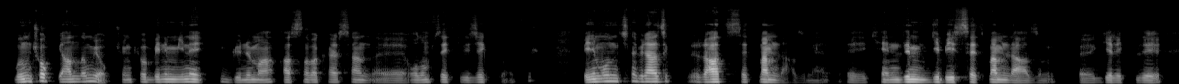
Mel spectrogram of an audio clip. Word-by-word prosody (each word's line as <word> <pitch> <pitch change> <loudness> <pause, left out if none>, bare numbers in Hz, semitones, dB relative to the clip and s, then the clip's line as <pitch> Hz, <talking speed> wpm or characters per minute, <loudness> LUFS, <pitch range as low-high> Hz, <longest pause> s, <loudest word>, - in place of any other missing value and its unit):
bunun 125 +4 +2
çok 160 +3 +1
bir - - -2
anlamı 130 +3 -1
yok. - - -4
Çünkü 110 +1 -11
o 115 -1 -6
benim 120 0 +1
yine 115 -1 +2 0.2
günümü 110 -1 -4
aslına 110 +1 -4
bakarsan, 110 -2 -6
eee, 95 0 -12
olumsuz 110 +2 -8
etkileyecek 110 0 -7
bir - - -26
unsur. - - -31 0.5
Benim 125 +4 +4
onun 145 0 +3
için 140 +2 -6
de - - -5
birazcık 135 +1 +4
rahat 120 +2 +6
hissetmem 110 -3 0
lazım, 90 +2 -23
yani. 90 0 -25 0.2
Eee, 95 -2 -14
kendim 110 +2 +3
gibi 115 -1 +2
hissetmem 110 0 +2
lazım, 90 -1 -5 0.2
eee, 95 0 -12
gerekli, 100 0 -6
110 Hz, 170 wpm, -28 LUFS, 105-120 Hz, 0.5 s, rahat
